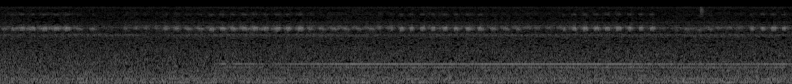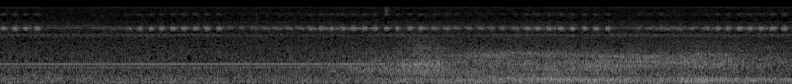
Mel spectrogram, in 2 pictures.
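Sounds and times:
cicadas and insects buzzing: 0:00.0 - 0:15.8
faint thin whine: 0:00.0 - 0:15.8
vehicle-like rushing swell: 0:11.0 - 0:15.8.

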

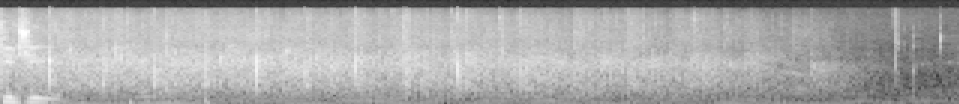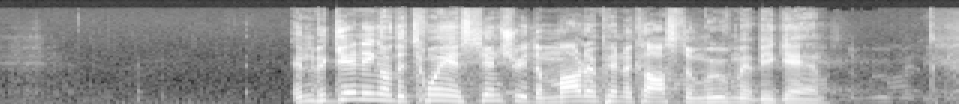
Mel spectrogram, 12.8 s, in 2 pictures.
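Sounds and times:
speech: 0:00.0 - 0:00.6, 0:08.4 - 0:12.0
hand clapping: 0:00.0 - 0:06.1.

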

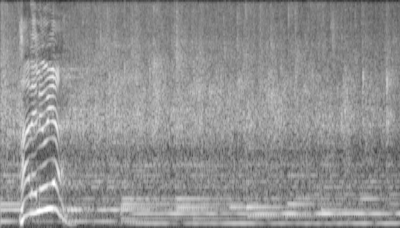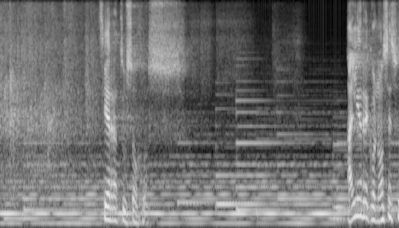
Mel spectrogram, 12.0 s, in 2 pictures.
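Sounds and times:
audience applause: 0:00.0 - 0:08.2
sustained organ or keyboard chords: 0:00.0 - 0:11.7
speech: 0:00.3 - 0:01.1, 0:07.5 - 0:08.6, 0:11.2 - 0:11.9.

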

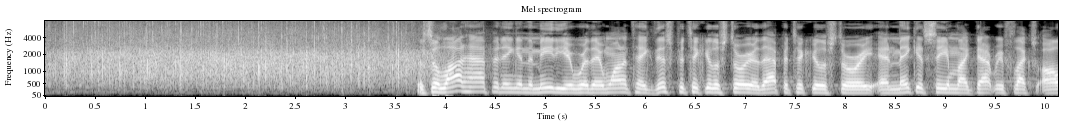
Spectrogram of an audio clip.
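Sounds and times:
crowd applause: 0:00.0 - 0:04.8
speech: 0:03.8 - 0:10.1.

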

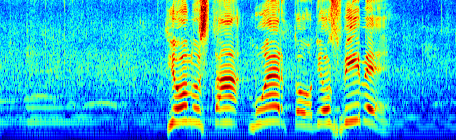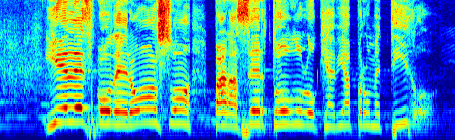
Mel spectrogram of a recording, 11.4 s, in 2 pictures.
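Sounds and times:
audience applause: 0:00.0 - 0:07.0
speech: 0:02.1 - 0:05.0, 0:06.3 - 0:11.1.

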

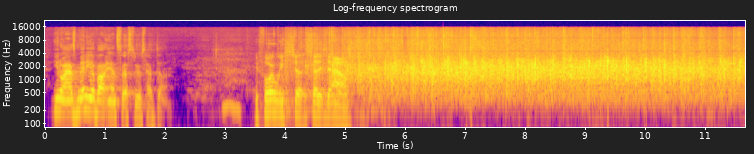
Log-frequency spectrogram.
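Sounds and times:
speech: 0:00.1 - 0:02.1, 0:02.9 - 0:05.3
audience applause: 0:03.9 - 0:11.6.

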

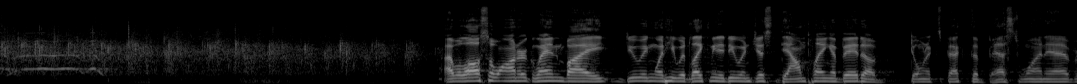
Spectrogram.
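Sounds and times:
audience applause: 0:00.0 - 0:04.4
speech: 0:04.4 - 0:10.7.

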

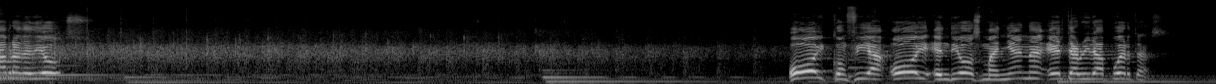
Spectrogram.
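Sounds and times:
speech: 0:00.0 - 0:01.4, 0:07.9 - 0:11.7
audience applauding: 0:00.0 - 0:08.4.

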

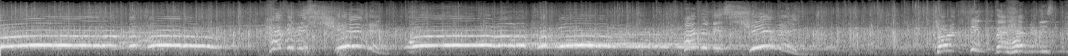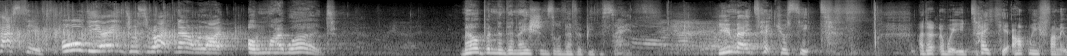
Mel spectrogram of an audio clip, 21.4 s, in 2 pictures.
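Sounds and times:
audience cheering: 0:00.0 - 0:12.6
speech: 0:10.5 - 0:14.1, 0:15.3 - 0:17.1, 0:17.8 - 0:19.1, 0:19.9 - 0:21.3.

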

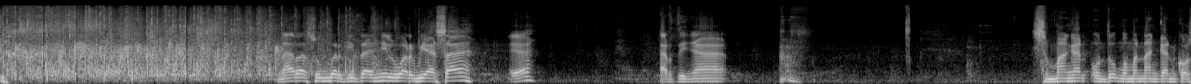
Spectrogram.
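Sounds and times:
crowd applauding: 0:00.0 - 0:04.7
speech: 0:02.8 - 0:05.4, 0:06.6 - 0:08.1, 0:10.4 - 0:11.8.

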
